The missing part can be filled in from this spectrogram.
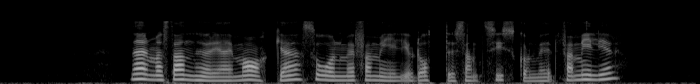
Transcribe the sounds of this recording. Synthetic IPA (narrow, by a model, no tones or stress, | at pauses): næɾmast̪anːhœːɾɪjaɪmɑːkasoːnmeːfamɪljɔ̰d̪ɔt̪ːəʂamt̪sʏskɔnmeːd̪famɪljəɾ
